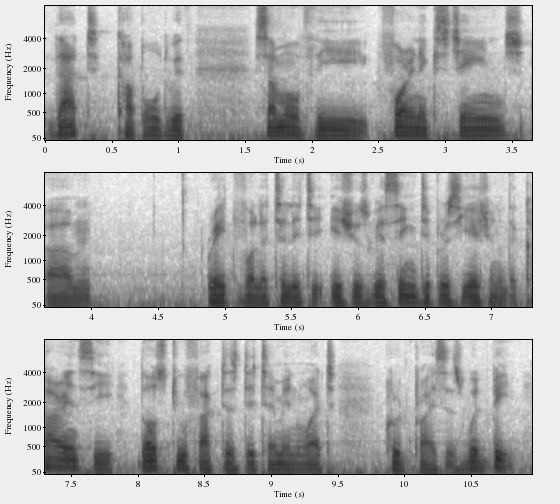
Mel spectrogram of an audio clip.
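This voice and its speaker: Deep-voiced man explaining calmly. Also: a little hiss or hum. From Zambia. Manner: measured, structured explanations with frequent "so" and "um". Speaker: chief risk officer, interview guest. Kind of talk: conference interview.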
